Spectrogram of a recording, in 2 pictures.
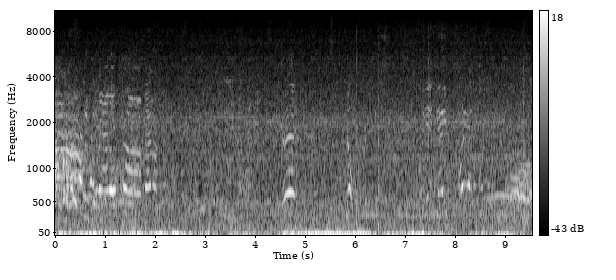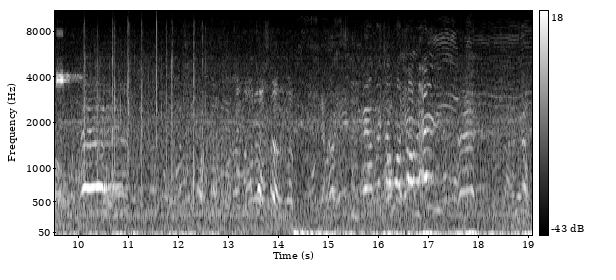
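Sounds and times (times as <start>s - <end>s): players and spectators shouting: 0.0s - 3.2s, 5.7s - 19.0s
referee's whistle blast: 9.6s - 10.2s.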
